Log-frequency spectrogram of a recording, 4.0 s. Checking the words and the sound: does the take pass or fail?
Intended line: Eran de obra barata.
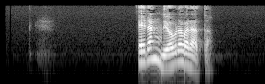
pass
